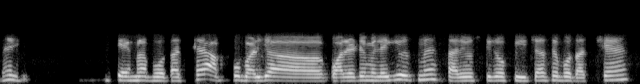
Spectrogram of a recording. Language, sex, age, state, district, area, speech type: Hindi, male, 60+, Madhya Pradesh, Bhopal, urban, conversation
